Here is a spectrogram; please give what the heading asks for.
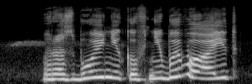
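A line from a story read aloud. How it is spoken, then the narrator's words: Squeaked. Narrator (Russian): пискнул Прутик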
